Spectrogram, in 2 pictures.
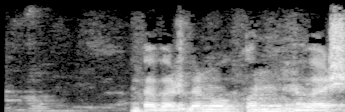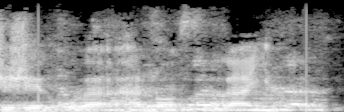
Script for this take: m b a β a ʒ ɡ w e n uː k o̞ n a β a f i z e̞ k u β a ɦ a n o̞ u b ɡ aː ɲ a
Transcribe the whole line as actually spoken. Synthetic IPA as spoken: m b a β a ʒ ɡ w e n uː k o̞ n a β a ʃ i ʒ e̞ k u β a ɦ a n o̞ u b ɡ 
